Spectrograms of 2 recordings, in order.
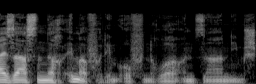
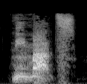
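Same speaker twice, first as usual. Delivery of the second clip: much higher, very loud furious scream; 16 dB louder than usual. A narrator's reading. Milady screaming defiance at Athos. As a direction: shriek the refusal. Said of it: "schrie Milady".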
